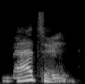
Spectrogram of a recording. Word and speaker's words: Mattoon: Mattoon, right? Not Mattoon, Yes. Mattoon.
